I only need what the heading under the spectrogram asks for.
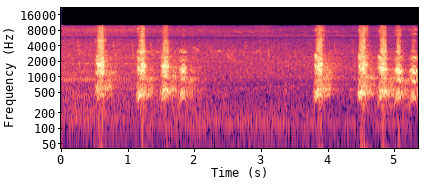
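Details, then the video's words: Dog giving loud, sharp barks, singly and in quick runs of three or four, with a short quiet gap between the two bursts. "Dog barking Loud and Howling"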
